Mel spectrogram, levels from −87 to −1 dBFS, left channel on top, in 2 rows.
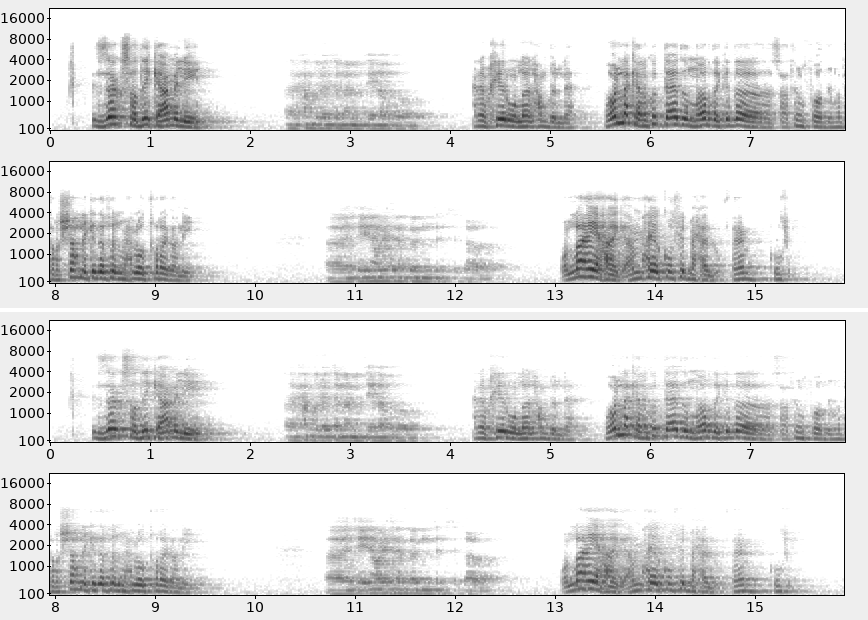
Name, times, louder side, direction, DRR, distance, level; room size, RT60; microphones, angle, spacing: voice 1, 0.4-1.5 4.2-5.2 5.5-9.4 13.0-15.3, left 4 dB, 55° left, 14 dB, 0.8 m, -28 dB
voice 2, 2.3-3.6 10.7-12.3, right 1 dB, 65° right, -1 dB, 7.0 m, -44 dB
18.0 x 8.3 x 7.6 m, 0.76 s
head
